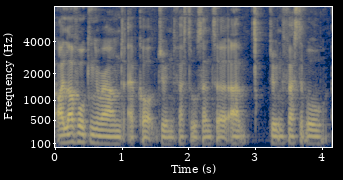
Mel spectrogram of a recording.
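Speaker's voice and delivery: ordinary talk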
